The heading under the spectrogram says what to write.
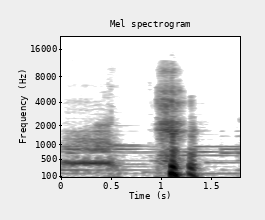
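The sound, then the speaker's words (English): A kitten lets out a drawn-out meow, then after a short pause makes two quick, louder mewing sounds in succession. No one speaks. “Oh, precious kitten.”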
